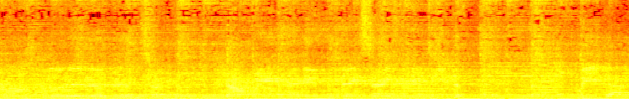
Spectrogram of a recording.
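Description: Country band playing live in an arena: electric guitars and drums, heard from the audience seats.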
